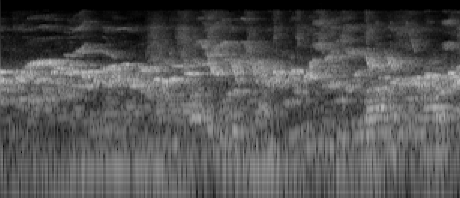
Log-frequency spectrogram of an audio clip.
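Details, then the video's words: White-rumped shama singing a dense, fast stream of whistled and chattering phrases, with bright notes sliding up and down and a steady high warble running throughout. "Murai memang TOP MARGOTOP"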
